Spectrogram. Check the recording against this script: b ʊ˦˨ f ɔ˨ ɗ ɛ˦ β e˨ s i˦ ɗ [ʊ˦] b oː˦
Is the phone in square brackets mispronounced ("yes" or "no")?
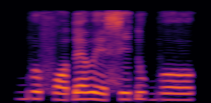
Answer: yes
